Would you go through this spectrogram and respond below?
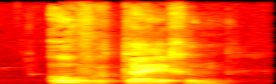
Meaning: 1. to pull over 2. to cover up
- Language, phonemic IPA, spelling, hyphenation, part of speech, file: Dutch, /ˌoː.vərˈtɛi̯ɣə(n)/, overtijgen, over‧tij‧gen, verb, Nl-overtijgen.ogg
